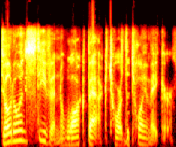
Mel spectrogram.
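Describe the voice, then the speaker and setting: A man's voice: medium pitch, animated, moderate pace, creaky, bright, forceful tone, no room sound. A man reading scripted scene narration for an audio drama.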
